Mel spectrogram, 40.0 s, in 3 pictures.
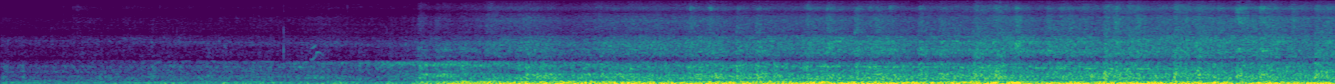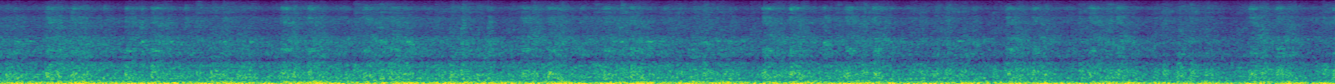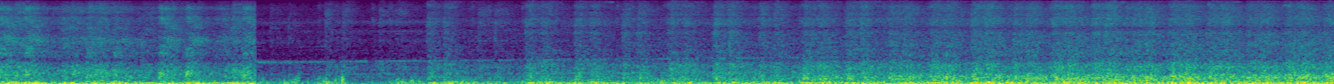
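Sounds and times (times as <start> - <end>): electric train rumbling on bridge: 0.0 - 40.0
wheels clacking over rail joints: 7.0 - 40.0.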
